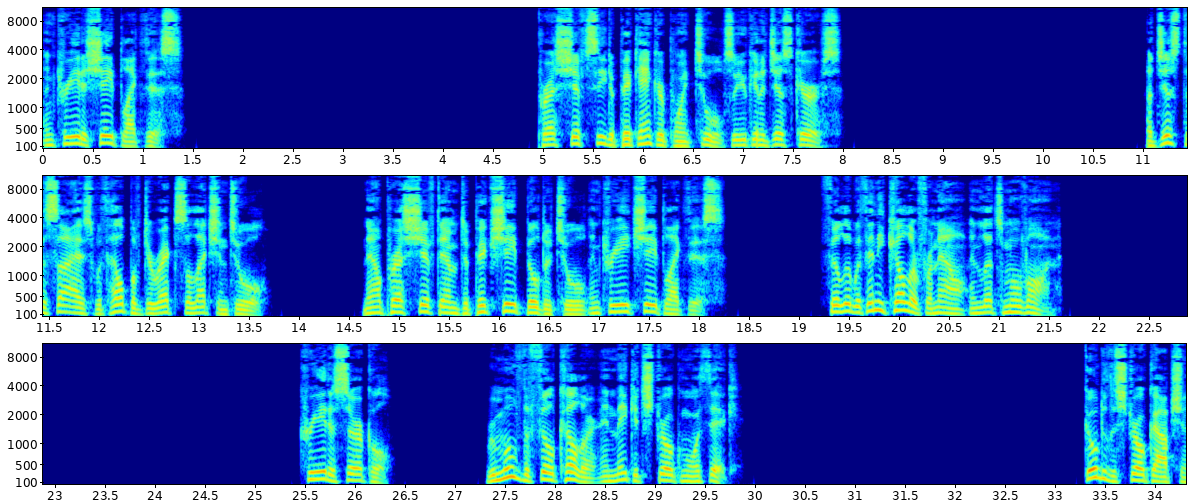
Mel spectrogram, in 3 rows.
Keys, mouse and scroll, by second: 1.8 typing, 4.7 double click, 7.3 c, 9.3-10.3 typing, 10.4 double click, 13.7 v, 16.3 typing, 17.4 double click, 18.0 v, 18.8 double click, 19.9 double click, 22.9 double click, 23.9 double click, 24.7-25.0 ctrl+scroll down 2, 25.1 double click, 25.5-26.0 typing, 27.9 typing, 31.9 double click.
